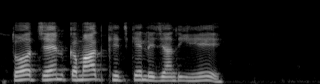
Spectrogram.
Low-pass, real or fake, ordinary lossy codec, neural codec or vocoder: 7.2 kHz; fake; AAC, 64 kbps; codec, 16 kHz, 4 kbps, X-Codec, HuBERT features, trained on LibriSpeech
